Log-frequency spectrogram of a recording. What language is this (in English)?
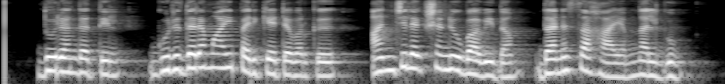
Malayalam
